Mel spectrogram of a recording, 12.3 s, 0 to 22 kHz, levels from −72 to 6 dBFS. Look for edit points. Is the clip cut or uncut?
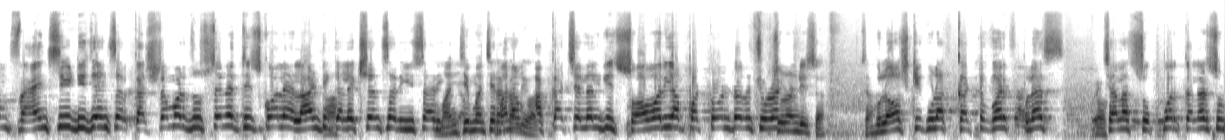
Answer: cut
